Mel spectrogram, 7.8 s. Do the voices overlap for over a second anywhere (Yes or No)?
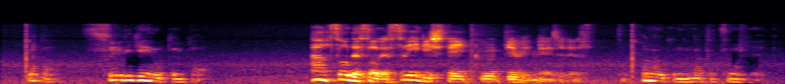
No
